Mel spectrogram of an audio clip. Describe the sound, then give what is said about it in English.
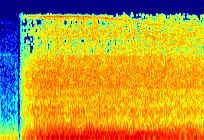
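A police helicopter hovers overhead after an abrupt start, above a highway traffic jam on the outskirts of the port city of Durban. Its steady roar is a dense wash of noise over a low, droning engine hum, loud and continuous with no voices. “From the police helicopter hovering above, it looks like a normal, everyday rush hour traffic jam on a highway on the outskirts of the port city of Durban.”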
